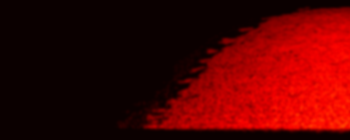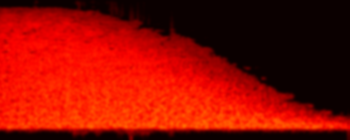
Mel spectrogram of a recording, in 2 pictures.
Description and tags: Created with coagula from original and manipulated bmp files.
image, synth, space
